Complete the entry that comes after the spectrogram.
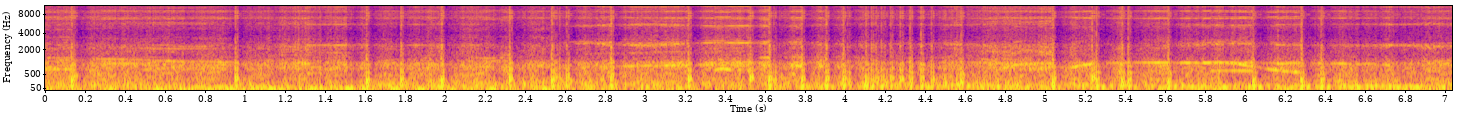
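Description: Aerial fireworks display: a rapid run of shell bursts, their bangs coming thick and overlapping over a continuous low rumble.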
